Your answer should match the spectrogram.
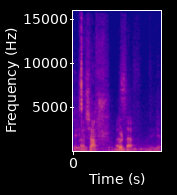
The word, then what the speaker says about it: Asif: Asaf. But when you pronounce that in Pakistan's national language, which is Urdu, we pronounce it as Asif.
